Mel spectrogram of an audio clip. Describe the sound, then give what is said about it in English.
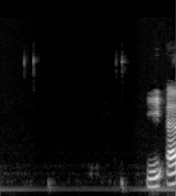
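Several soft, crisp computer mouse clicks in two quick pairs, spaced apart, before a person starts talking at the very end. “Sorry, I was already clicking on stuff.”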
